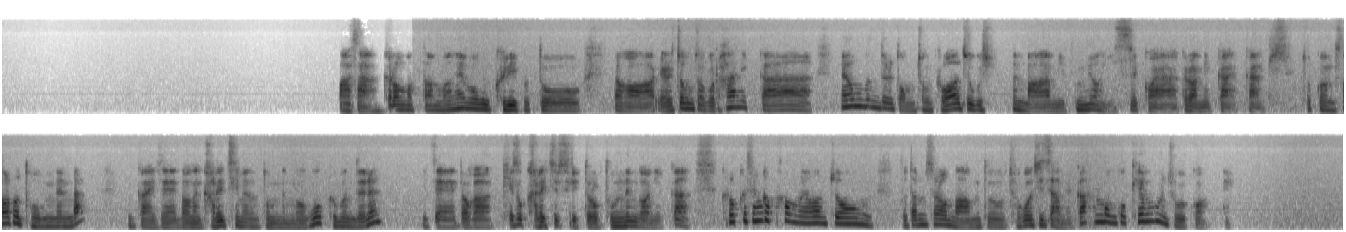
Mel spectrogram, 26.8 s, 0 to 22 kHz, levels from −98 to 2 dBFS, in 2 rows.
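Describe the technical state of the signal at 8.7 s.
At 8.7 s the signal is intact, with the room's background noise sitting about 23 dB below the speech and no fault in the audio path.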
